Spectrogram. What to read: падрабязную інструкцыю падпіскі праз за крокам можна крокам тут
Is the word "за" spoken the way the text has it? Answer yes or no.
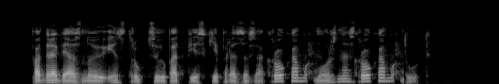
yes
